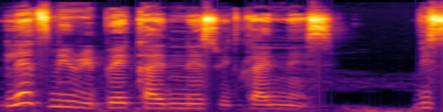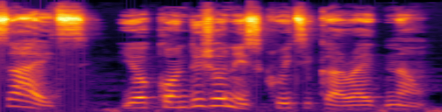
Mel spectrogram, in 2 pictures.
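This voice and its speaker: A woman storyteller playing a gentle, grateful old mother who speaks tenderly and affectionately. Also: lowish voice, expressive, normal speed, slight background noise, lightly acted. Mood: gently insistent.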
